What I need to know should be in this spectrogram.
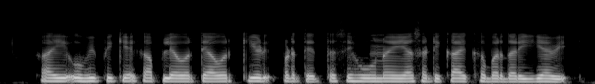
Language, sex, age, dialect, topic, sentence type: Marathi, male, 18-24, Northern Konkan, agriculture, question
